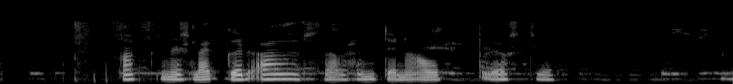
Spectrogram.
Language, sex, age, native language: Icelandic, male, 12, Icelandic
